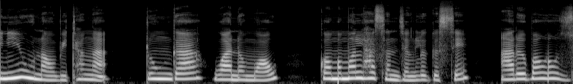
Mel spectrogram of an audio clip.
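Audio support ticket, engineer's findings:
Overlapping chunks in speech. Stutter at 1.28–1.38 s, between "उनाव बिथाङा" and "तुंगा वानमआव". Again at 3.38–3.48 s, just before "हासानजों लोगोसे". Again at 5.48–5.58 s. Each join replays 100 ms of audio, spaced 2.1 s apart: 2 s chunks, each starting 100 ms before the previous ended. Probable component: chunking/buffer stage in the processing or transport path. Waveform: 100 ms segment visibly duplicated, step discontinuity at the splice. Spectrogram: repeated harmonic pattern plus a thin vertical broadband line at each join.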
